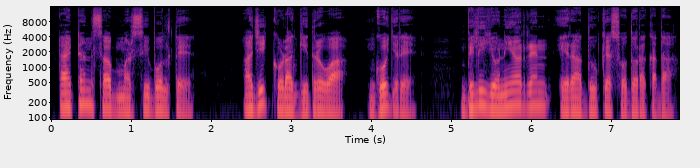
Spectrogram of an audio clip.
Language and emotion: Santali, sad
